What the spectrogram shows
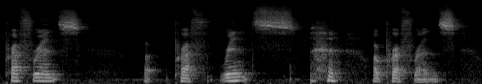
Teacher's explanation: will just use two syllables in this word saying preference so because we're stressing now on the pre we use the e or red tent vowel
